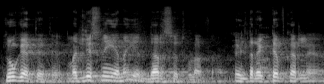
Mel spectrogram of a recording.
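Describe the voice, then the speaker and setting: A man's voice: a little high, animated, gravelly, mellow. Man teaching a lesson in an echoey hall. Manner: asks the audience questions and answers them himself. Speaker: religious lecturer. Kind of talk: interactive religious lesson.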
